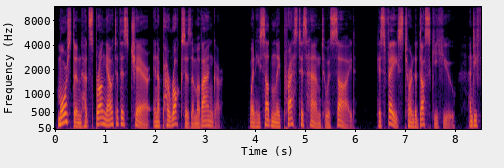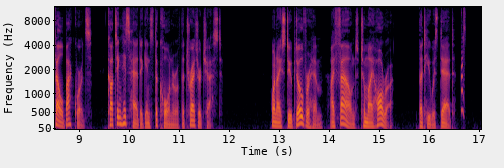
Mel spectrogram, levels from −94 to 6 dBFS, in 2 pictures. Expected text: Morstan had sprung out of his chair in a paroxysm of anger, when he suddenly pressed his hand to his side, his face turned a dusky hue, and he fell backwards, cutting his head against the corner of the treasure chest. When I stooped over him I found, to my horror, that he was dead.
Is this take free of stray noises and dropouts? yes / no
no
